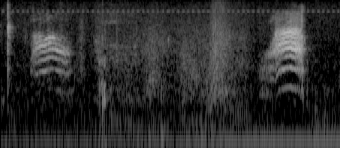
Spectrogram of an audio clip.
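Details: Domestic cat indoors meowing after an automatic feeder fails to release food; two arched meows, a short one at the start and a louder, higher one near the end, with faint clicks and a steady low hum between.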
